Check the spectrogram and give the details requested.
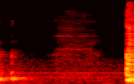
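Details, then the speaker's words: A single sudden, harsh hacking cough after a moment of quiet, from an adult with a cold and a sinus infection whose voice is also affected. "you're gonna get more cuts than usual even for me because i have a hacking cough and my voice is a little bit wrecked"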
